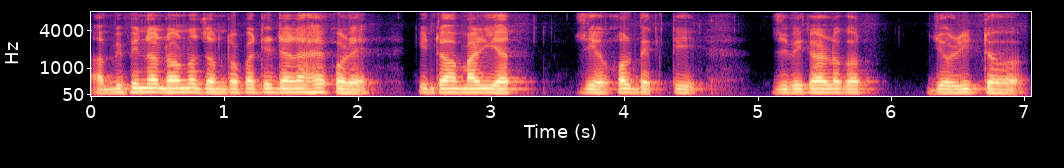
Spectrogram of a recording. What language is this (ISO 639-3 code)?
asm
